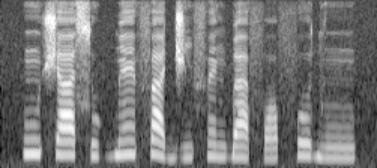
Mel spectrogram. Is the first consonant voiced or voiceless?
voiceless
